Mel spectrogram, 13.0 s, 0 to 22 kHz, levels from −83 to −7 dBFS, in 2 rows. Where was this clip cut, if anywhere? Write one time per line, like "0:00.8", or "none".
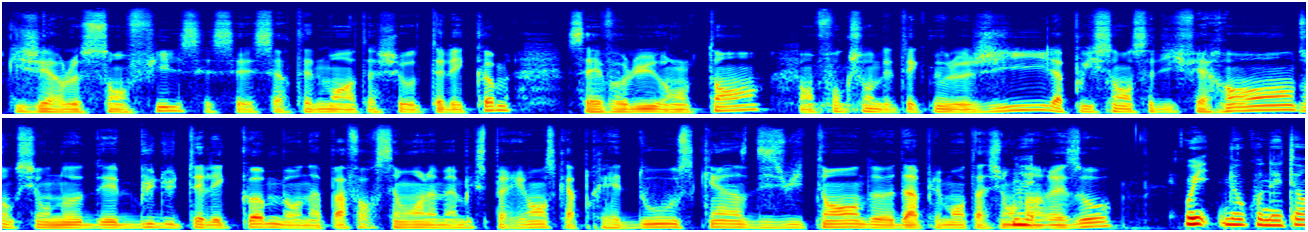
0:06.5

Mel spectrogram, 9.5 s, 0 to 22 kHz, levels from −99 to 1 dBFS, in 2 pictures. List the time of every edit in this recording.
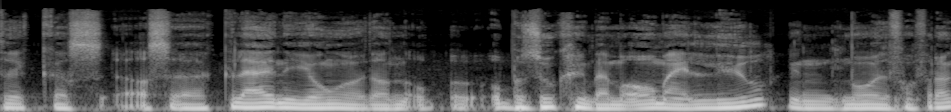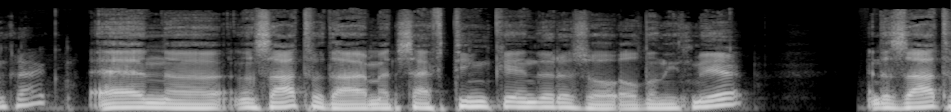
0:05.1
0:06.7
0:07.8

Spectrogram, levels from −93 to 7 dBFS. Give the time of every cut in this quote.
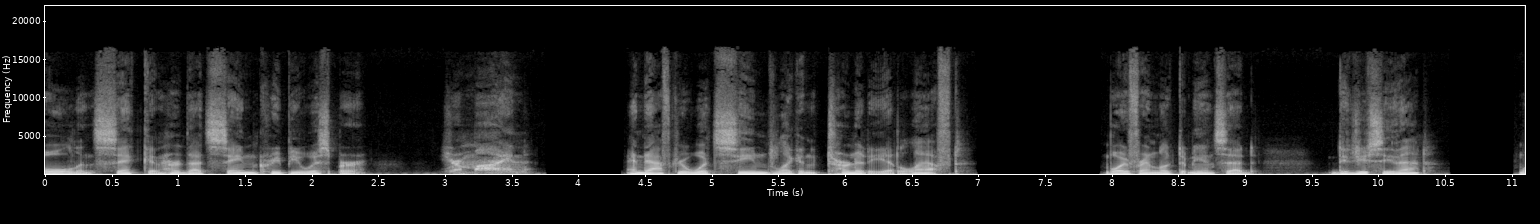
0:08.0

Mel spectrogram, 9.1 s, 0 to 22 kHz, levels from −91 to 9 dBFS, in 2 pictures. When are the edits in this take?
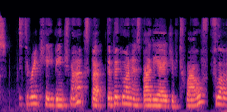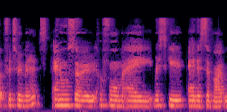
0:04.1

